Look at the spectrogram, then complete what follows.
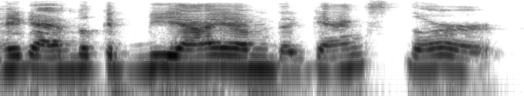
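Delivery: slow, bad, half-there put-on Filipino accent. Joking about wearing a new hat, almost Filipino accent. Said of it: "that was like my almost Filipino accent".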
